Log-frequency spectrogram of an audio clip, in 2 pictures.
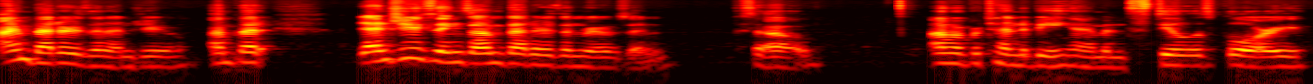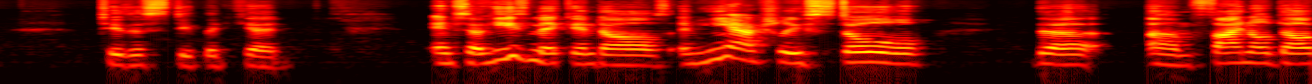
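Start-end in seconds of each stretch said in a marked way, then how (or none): none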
